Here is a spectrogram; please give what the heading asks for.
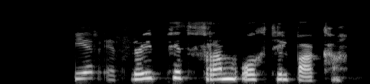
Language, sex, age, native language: Icelandic, female, 30-39, Icelandic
